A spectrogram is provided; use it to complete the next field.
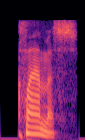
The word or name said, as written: chlamys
